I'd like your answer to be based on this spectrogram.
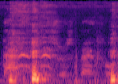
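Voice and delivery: laughing protest. Real, not acted. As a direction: burst out laughing in mock offense. Mock offense after accent tease.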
